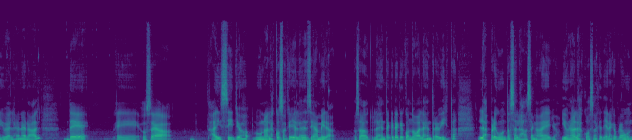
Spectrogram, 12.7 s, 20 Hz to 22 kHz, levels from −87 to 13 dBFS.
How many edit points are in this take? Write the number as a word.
two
